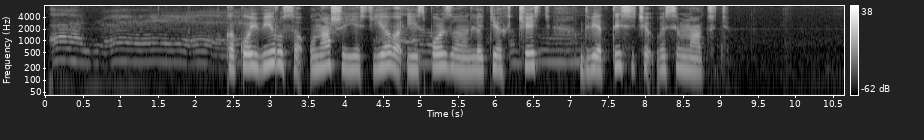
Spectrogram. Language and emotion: Russian, neutral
